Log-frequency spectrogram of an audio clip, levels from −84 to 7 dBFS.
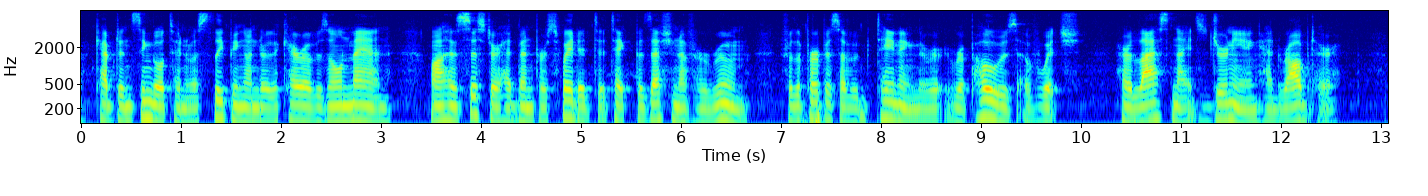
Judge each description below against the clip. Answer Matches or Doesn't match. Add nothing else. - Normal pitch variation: Doesn't match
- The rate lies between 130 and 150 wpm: Doesn't match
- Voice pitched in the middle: Doesn't match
